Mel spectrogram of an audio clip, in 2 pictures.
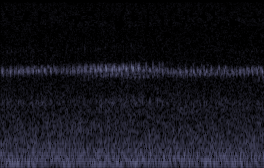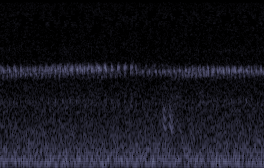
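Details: Night crickets in a Japanese Zen garden beside a koi pond, giving an unbroken high, slightly wavering shrill trill, with one brief lower chirp near the end and a low steady hum beneath.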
